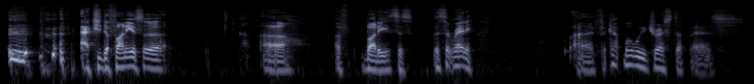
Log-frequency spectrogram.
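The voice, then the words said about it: Northern English accent. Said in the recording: “love the northern accent, too, because you say Oompa Loompas”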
